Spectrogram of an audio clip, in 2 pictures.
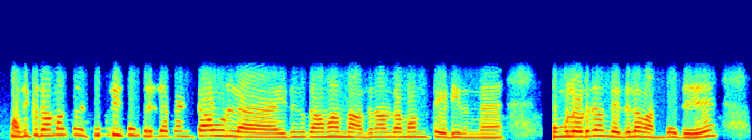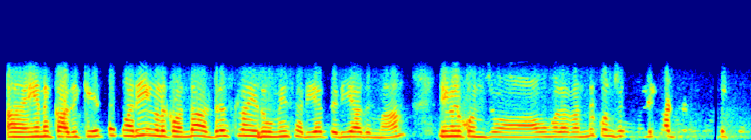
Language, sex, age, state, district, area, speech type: Tamil, female, 45-60, Tamil Nadu, Mayiladuthurai, rural, conversation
